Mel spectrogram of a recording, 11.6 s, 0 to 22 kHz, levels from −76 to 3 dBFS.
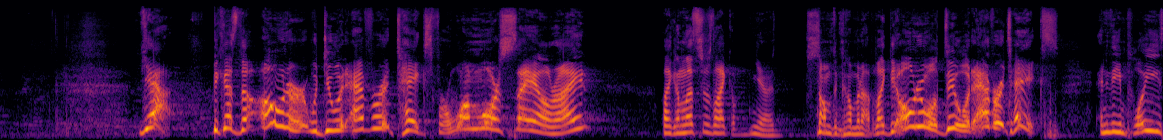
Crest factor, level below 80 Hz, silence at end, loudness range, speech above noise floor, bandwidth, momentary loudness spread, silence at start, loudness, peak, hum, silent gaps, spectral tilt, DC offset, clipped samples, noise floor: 18 dB; -72 dBFS; 0 s; 4 LU; 38 dB; 18 kHz; 14 LU; 0.85 s; -20 LUFS; -4 dBFS; none; none; -4 dB/octave; under 0.1%; under 0.1%; -58 dBFS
